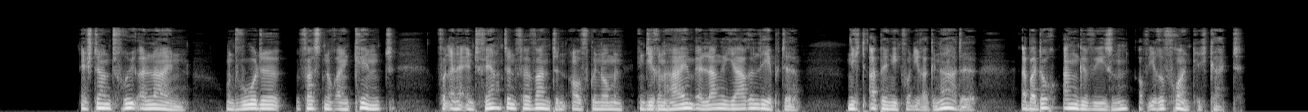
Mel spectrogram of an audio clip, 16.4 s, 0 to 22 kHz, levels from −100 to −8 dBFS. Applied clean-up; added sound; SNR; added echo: none; none; none; none.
